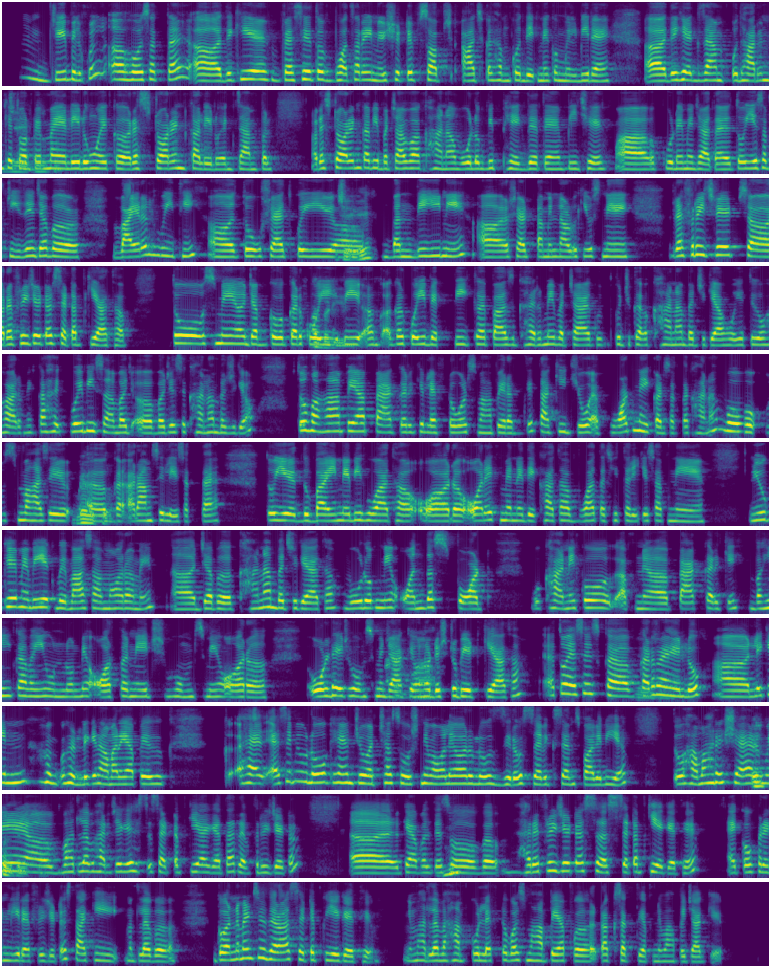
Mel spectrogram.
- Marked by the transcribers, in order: in English: "इनिशिएटिव्स"; in English: "एग्ज़ाम"; in English: "रेस्टोरेंट"; in English: "इग्ज़ैम्पल। रेस्टोरेंट"; in English: "वायरल"; in English: "रेफ़्रिज़रेट"; in English: "रेफ़्रिज़रेटर सेटअप"; in English: "लेफ़्टओवर्स"; in English: "अफ़ॉर्ड"; in English: "ऑन द स्पॉट"; in English: "ऑर्फ़नेज होम्स"; in English: "ओल्ड एज होम्स"; in English: "डिस्ट्रिब्यूट"; in English: "ज़ीरो सिविक सेंस वाले"; in English: "सेटअप"; in English: "रेफ़्रिज़रेटर"; in English: "रेफ़्रिज़रेटर"; in English: "सेटअप"; in English: "इको-फ्रेंडली रेफ़्रिज़रेटरस"; in English: "गवर्नमेंट"; in English: "सेटअप"; in English: "लेफ़्टओवर्स"
- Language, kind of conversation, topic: Hindi, podcast, त्योहारों में बचा हुआ खाना आप आमतौर पर कैसे संभालते हैं?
